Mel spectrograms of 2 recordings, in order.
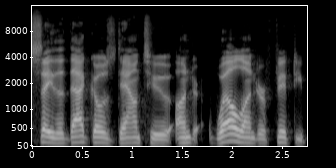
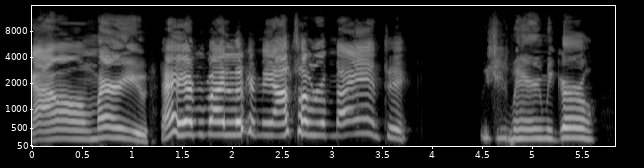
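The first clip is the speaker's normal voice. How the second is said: very high-pitched, smug, grandstanding show-off voice; 11 semitones higher than usual. Acting out a showy public proposal on a medal stand: mocking a showy proposer. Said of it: "some dickhead McGee comes over and be like".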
